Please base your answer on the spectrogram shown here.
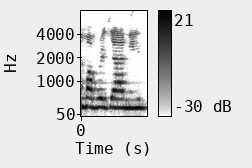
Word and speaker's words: Mavrogianni: It's Mavrogianni, but you can pronounce it Mavrogianni because that's how it's spelled.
